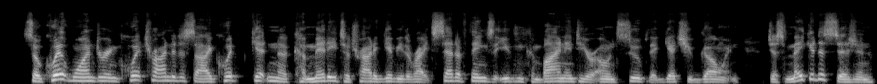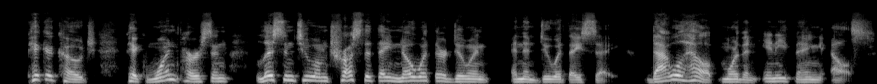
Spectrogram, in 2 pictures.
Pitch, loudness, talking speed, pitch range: 140 Hz, -21 LUFS, 225 wpm, 120-175 Hz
